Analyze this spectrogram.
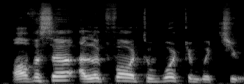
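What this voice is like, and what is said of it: Odd put-on character accent. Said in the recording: “Miles's Spider-Man voice, which I thought was hilarious ... what accent is this?”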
